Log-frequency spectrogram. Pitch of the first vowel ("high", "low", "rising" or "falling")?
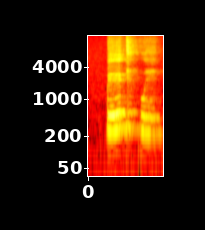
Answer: rising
